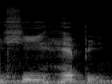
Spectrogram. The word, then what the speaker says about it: Rihappy: But notice the pronunciation is pretty unpredictable. Mm-hmm. How are we going to know that this is going to be happy and not happy, for example? Exato. But every Brazilian will say Rihappy.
